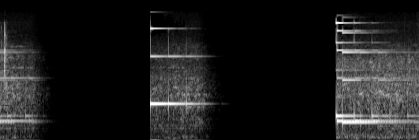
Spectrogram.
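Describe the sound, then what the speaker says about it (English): Three recorded bell strikes from a bells track in music software ring out one by one, each bright metallic tone decaying over about a second with silence between them. "We got the bells track."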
